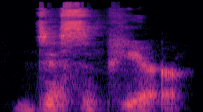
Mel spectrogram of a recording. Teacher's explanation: change in pitch on the vowel is not quite as noticeable an example of secondary stress would be the first syllable in this word disappear we do spend some time on this syllable and we do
